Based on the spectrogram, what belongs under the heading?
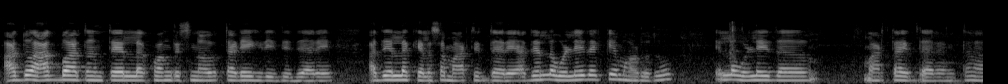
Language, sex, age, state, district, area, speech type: Kannada, female, 60+, Karnataka, Udupi, rural, spontaneous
